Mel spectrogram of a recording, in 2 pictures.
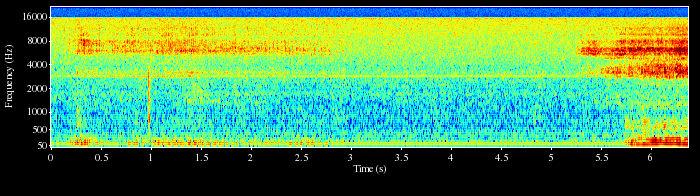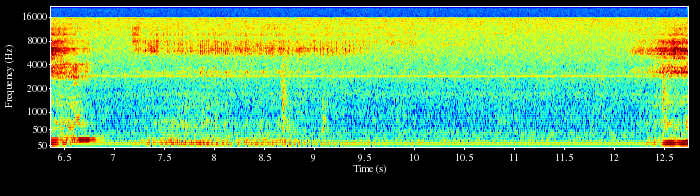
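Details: Sleeping Tibetan Terrier dog, diabetic and blind: low rumbling snore with a steady low hum and quiet room noise; snoring.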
